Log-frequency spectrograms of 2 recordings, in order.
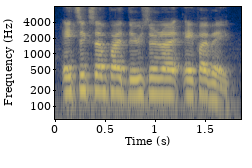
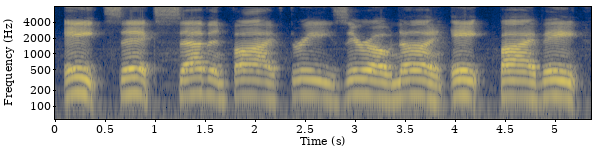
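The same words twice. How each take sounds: First: It is said at a quick pace. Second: It is said at a slower pace.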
